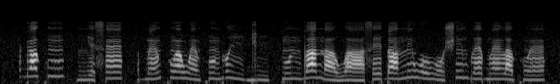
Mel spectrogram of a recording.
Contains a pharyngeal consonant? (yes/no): no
